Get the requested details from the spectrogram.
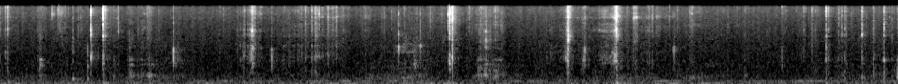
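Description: A metal blade scrapes and shaves the face of a hand-held rectangular bar of dry terracotta-coloured soap, with shavings falling onto a dark surface. Quiet, dry scraping is broken by sharp, bright crunches and clicks as the blade catches and flakes off pieces. A faint steady low hum runs underneath throughout.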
